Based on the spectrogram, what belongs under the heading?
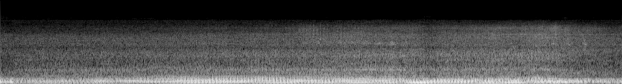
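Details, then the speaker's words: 6.5 hp Predator clone single-cylinder on a springer bike, carb rejetted with new 90 main jet and original emulsion tube refitted: even thumping, about 3.5 beats a second, revving gently without stumbling. Runs much smoother but lost wide-open zip; owner suspects idle jet needs enlarging. "well I'll tell you it lost it runs much smoother it really does but it lost some of its zip on the wide open end with that stock in motion tube"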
